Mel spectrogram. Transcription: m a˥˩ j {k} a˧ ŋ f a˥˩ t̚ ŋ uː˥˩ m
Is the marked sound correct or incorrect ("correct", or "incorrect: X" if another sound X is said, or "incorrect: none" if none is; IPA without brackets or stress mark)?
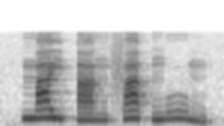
incorrect: ʔ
